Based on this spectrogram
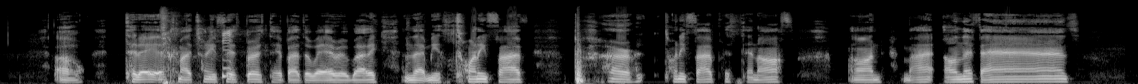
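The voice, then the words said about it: Affected put-on accent. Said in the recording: “I think that may have been an affectation, that accent.”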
